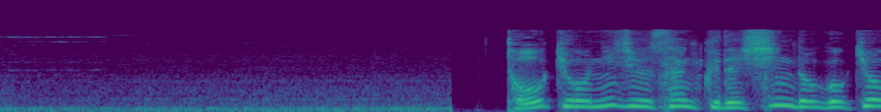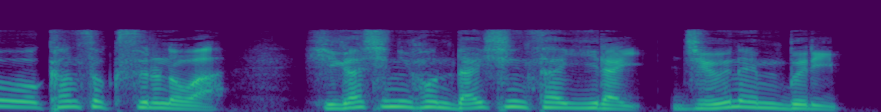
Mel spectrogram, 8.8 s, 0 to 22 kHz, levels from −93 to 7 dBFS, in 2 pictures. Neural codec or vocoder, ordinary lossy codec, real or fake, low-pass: none; MP3, 64 kbps; real; 7.2 kHz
